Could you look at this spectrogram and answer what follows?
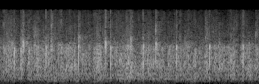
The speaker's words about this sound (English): Round of applause for Superintendent.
